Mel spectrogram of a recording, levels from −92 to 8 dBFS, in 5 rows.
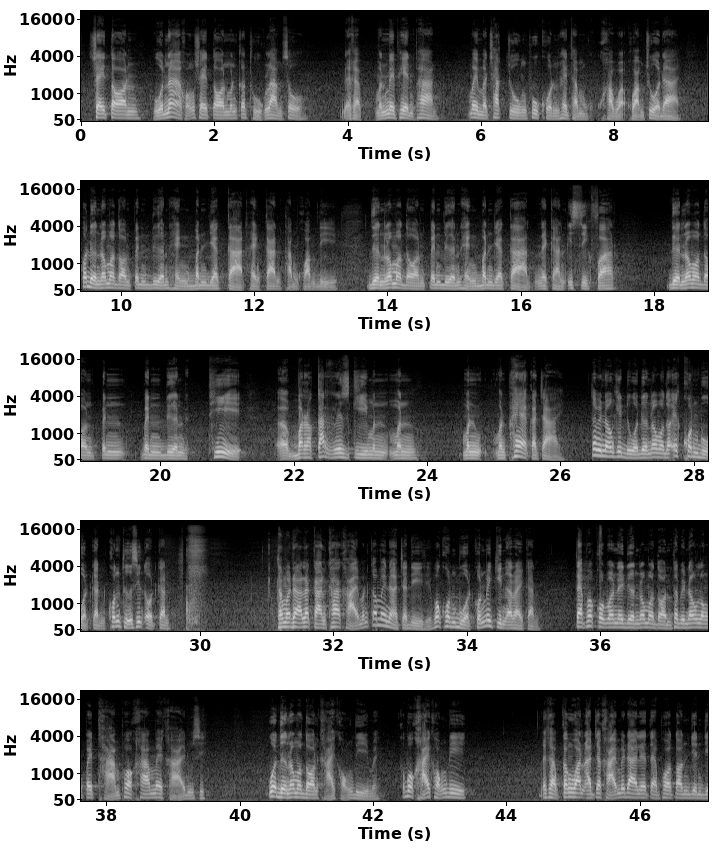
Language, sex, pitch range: Thai, male, 110-140 Hz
